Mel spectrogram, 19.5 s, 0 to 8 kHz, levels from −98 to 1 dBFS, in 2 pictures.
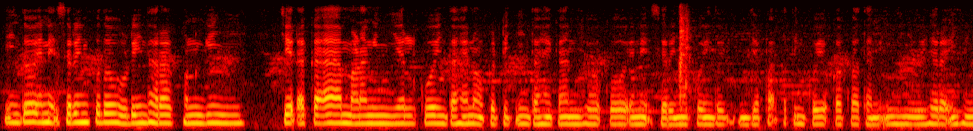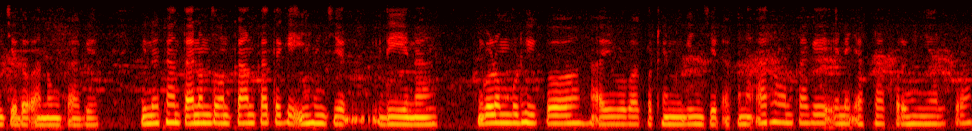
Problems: none marked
